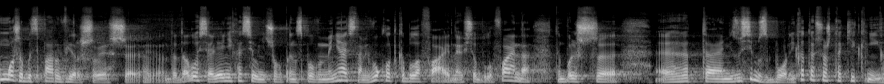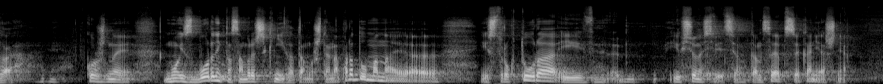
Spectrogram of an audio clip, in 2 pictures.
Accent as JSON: {"language": "Belarusian", "town": "Grodno", "region": "Grodno Region", "country": "Belarus", "tie": "born or raised there", "said": "Гародня дала мне крылы, і Гародня да гэтага часу натхняе."}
